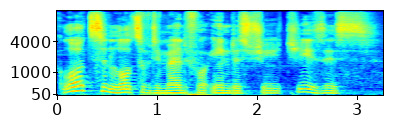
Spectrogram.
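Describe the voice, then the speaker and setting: A man's voice: lowish voice, expressive, a little slow, a little mellow, soft background music. A young man giving casual, rambling commentary over a city-building game, correcting himself and chuckling often. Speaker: let's play host.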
